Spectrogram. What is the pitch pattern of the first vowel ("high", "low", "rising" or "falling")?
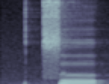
high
